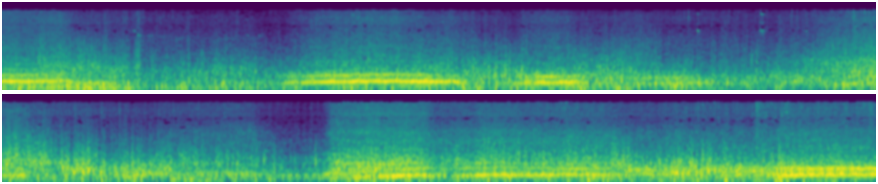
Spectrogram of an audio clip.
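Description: An engine roars close by, revving up and down over and over.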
